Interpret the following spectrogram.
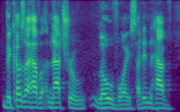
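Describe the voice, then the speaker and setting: Mid-range and fairly quick, this man is a Louisiana country singer in his forties. Recorded with a lapel mic on a studio set framed by a starry backdrop, he answers reflectively during the interview, frequently breaking off and restarting.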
